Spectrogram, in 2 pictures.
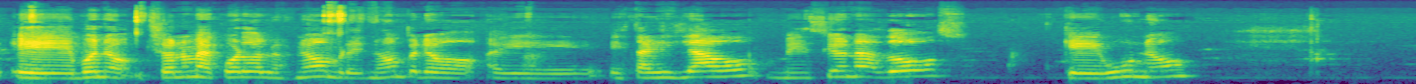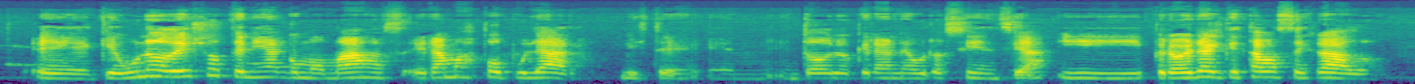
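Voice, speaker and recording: Argentine woman explaining in a higher voice. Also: fairly even intonation, moderate pace. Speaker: psychologist, guest speaker. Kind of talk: informal live talk, explaining with examples.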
